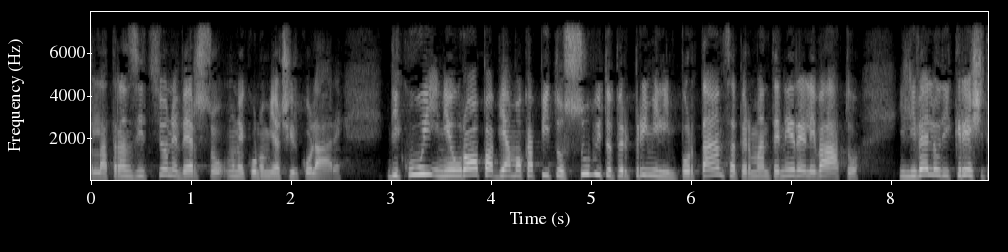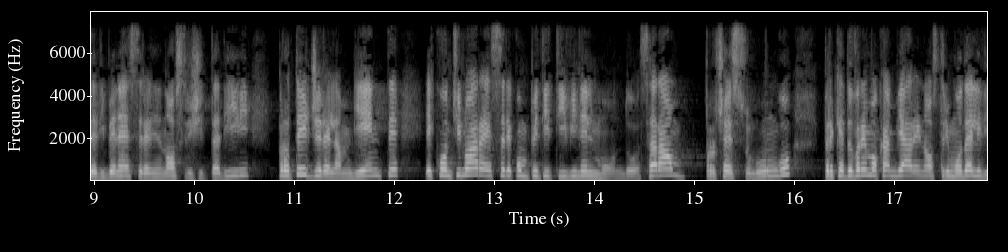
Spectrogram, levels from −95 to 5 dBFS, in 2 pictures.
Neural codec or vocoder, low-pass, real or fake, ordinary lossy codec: none; 7.2 kHz; real; none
